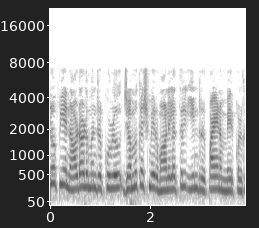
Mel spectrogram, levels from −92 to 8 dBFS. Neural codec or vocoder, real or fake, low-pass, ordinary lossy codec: none; real; 7.2 kHz; none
